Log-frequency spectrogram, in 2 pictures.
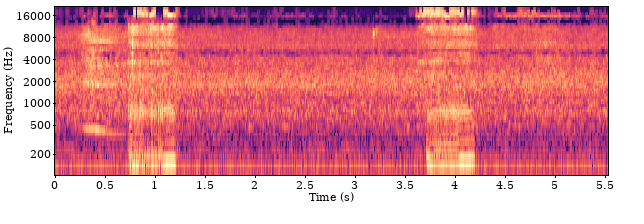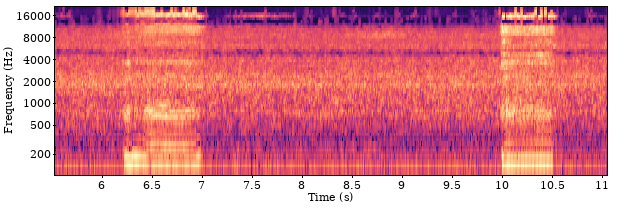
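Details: Sleeping pug snoring: four loud, rattling snores at a slow, even pace over a steady background hum.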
